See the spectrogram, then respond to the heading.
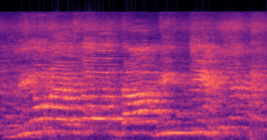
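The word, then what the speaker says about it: Leonardo da Vinci: First pen উচ্চারণটা ভুল হয়েছে। লিওনার্দো দা ভিঞ্চি।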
